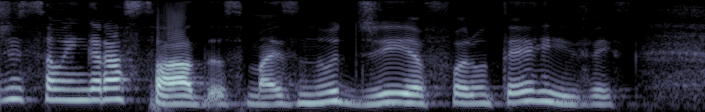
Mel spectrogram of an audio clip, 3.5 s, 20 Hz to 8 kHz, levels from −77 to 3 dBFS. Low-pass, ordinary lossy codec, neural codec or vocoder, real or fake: none; none; none; real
